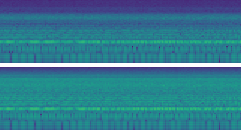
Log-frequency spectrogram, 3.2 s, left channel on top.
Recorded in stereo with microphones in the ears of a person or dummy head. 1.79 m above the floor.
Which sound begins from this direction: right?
A drone, at 0.0 s.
